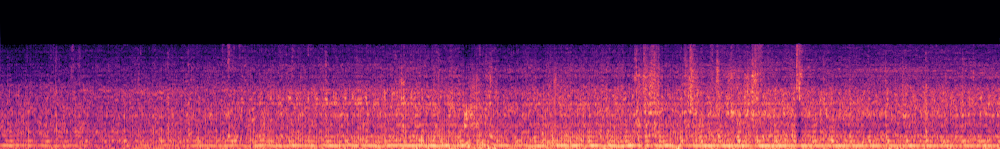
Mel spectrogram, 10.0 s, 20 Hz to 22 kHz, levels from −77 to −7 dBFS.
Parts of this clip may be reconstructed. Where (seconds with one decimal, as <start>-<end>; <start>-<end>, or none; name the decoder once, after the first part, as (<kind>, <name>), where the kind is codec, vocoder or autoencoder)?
0.0-7.0 (vocoder, Vocos)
